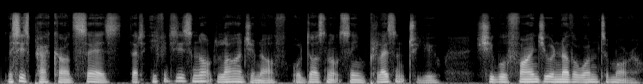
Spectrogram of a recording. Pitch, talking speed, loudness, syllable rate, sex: 110 Hz, 235 wpm, -20 LUFS, 5.5 syllables/s, male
